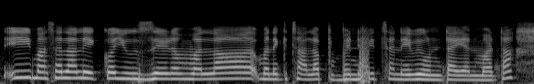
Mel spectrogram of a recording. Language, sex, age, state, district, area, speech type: Telugu, female, 18-30, Telangana, Mahbubnagar, urban, spontaneous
